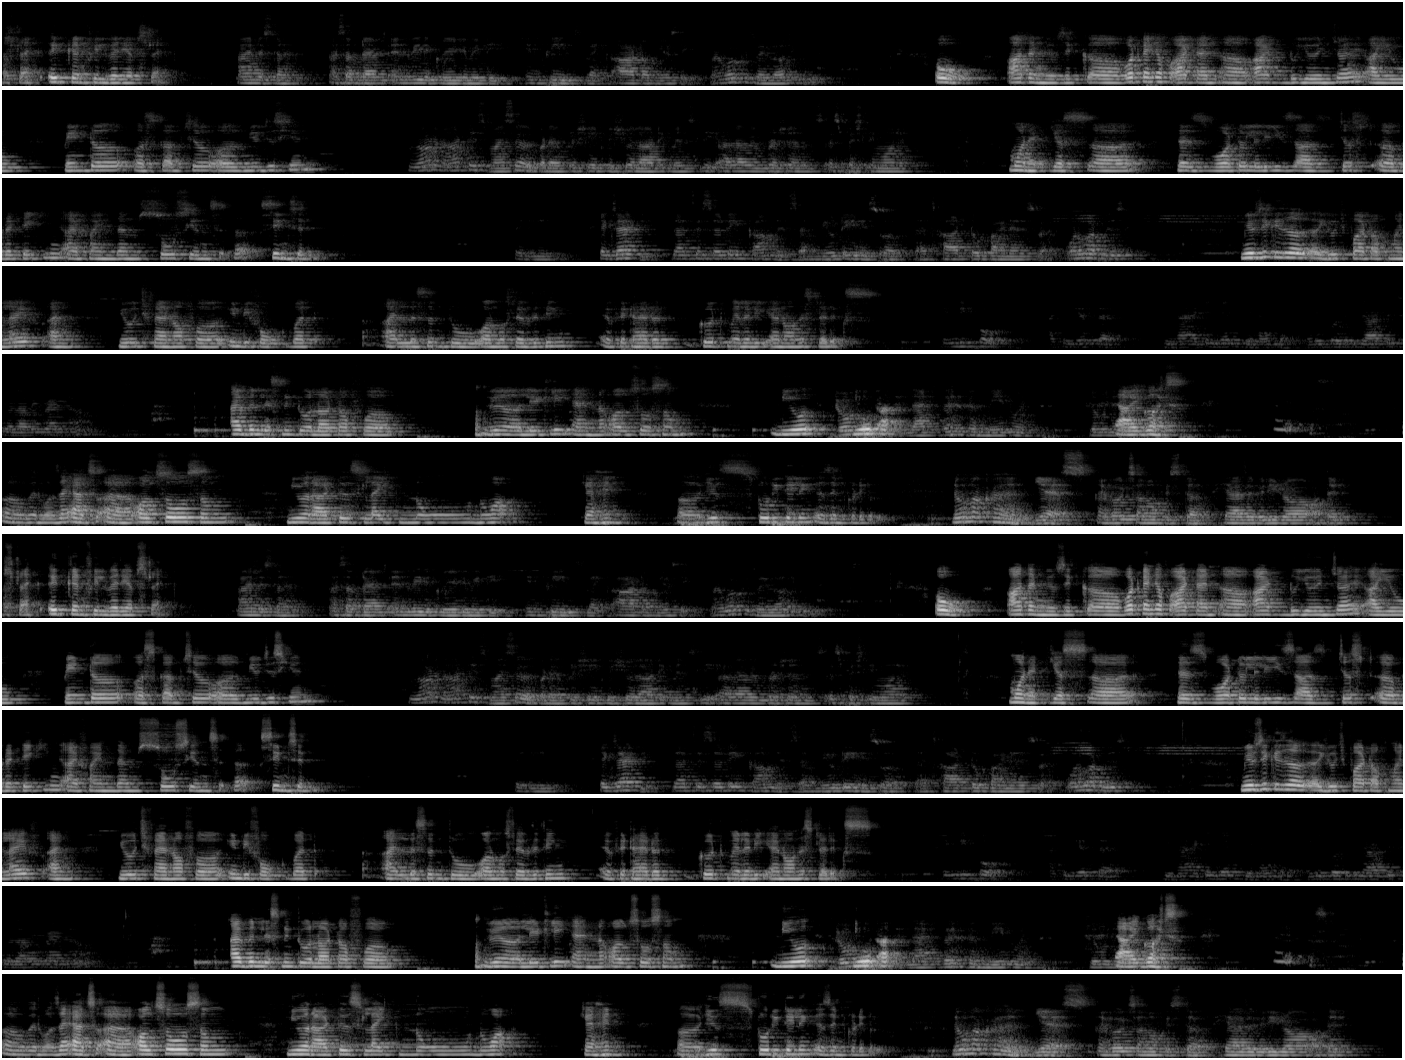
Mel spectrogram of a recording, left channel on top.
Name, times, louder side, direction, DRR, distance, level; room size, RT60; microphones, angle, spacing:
voice 1, 0.0-1.6 9.3-9.6 10.0-14.1 14.6-17.1 24.1-25.4 25.8-31.2 39.6-40.0 40.4-42.7 43.2-45.1 45.6-47.7 48.0-50.7 57.5-57.6 58.3-60.0 60.8-62.9 63.7-64.1 64.5-64.9 67.2-67.8 68.8-69.3 70.0-72.3 72.9-75.1 75.8-76.2 76.8-78.8, right 2 dB, 90° right, 4 dB, 1.5 m, -27 dB
voice 2, 2.3-3.0 3.3-8.2 18.1-23.1 33.1-33.6 34.0-39.3 51.4-52.0 52.6-53.2 53.6-57.0 58.0-58.3 64.4-66.4 66.9-67.5 76.7-77.0 77.8-77.9 79.1-83.4, right 1 dB, 40° left, -2 dB, 5.6 m, -39 dB
15.5 x 13.5 x 2.3 m, 0.69 s
head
